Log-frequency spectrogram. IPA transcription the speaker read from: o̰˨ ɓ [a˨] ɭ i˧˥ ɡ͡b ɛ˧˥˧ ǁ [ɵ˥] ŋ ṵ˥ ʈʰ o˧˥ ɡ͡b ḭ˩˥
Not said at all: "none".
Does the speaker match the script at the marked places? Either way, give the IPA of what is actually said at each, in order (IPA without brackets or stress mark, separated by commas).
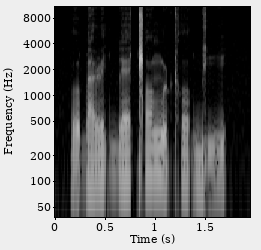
a˩˥, ɔ˥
